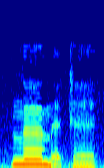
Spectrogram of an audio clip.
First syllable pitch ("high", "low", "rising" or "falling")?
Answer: high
